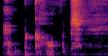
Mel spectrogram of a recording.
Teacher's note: lips come together for p, the back of the mouth closes for k, and then the tongue touches near the top of the mouth for t. So EPCOT. It's just throwing out, it's spitting out all of the plosive sounds all at once into this really punchy acronym.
